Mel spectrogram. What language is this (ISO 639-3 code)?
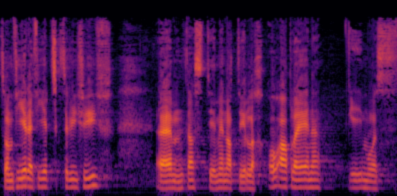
gsw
